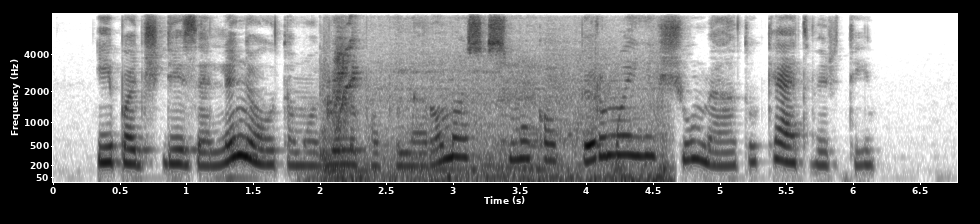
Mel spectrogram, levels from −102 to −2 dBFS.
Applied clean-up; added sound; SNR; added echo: none; Sliding door; 7 dB; none.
